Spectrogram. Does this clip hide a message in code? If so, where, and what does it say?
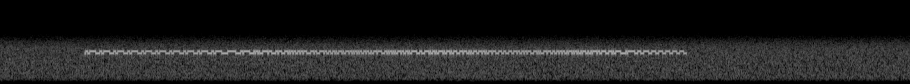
Yes: NAVTEX (SITOR-B), 100 baud, 170 Hz shift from 0.8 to 6.9 s, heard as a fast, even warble, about 1700 Hz centre, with radio static. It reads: CON I GIALLOBLU CONQUISTA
